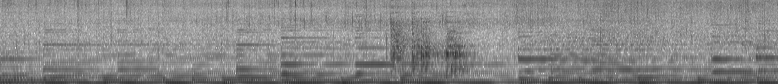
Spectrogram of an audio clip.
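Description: Garlic, ginger and green chili fry in oil in a pan, giving a loud, steady sizzle with a brief flare of crackling midway, and no one talks.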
